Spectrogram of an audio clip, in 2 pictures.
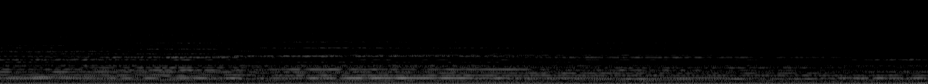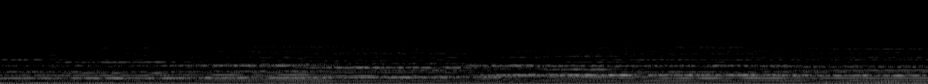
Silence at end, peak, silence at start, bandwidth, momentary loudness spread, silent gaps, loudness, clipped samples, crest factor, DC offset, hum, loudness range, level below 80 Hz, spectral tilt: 0 s; -36 dBFS; 0 s; 14.5 kHz; 8 LU; none; -51 LUFS; under 0.1%; 14 dB; 0.1%; none; 7 LU; -64 dBFS; -7.5 dB/octave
